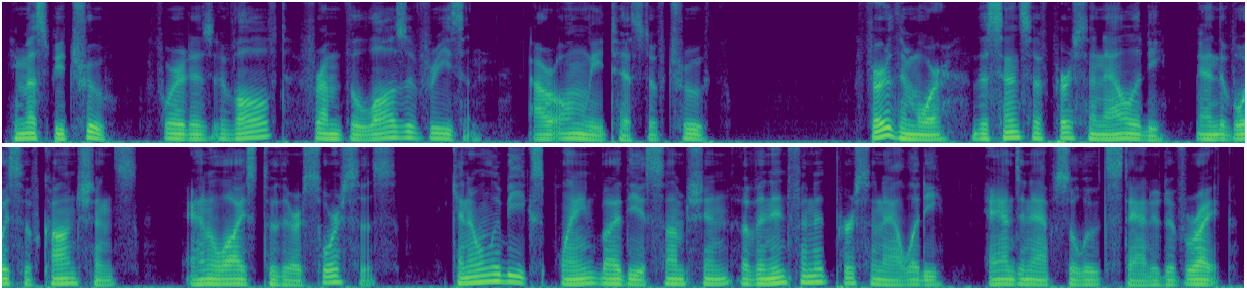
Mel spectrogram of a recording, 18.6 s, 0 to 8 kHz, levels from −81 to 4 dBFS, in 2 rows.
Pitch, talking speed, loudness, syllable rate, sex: 100 Hz, 160 wpm, -20 LUFS, 5.5 syllables/s, male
